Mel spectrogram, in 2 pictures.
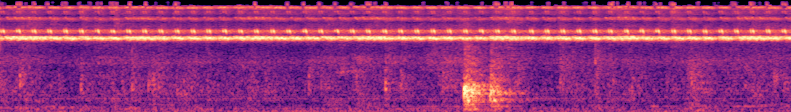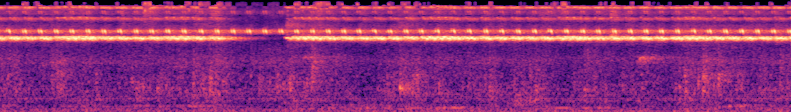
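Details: Crickets chirping through rainfall, an unbroken shrill pulsing band held level throughout, pausing for a moment before resuming; light rain hiss and a few louder droplet taps mixed in.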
